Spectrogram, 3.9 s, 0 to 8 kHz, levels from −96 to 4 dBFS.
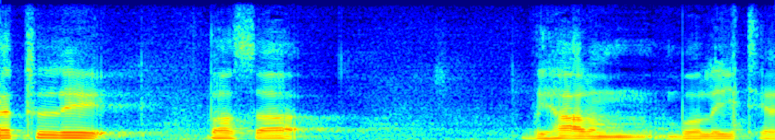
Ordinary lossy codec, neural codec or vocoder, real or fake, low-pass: none; codec, 16 kHz, 0.8 kbps, ZipCodec; fake; none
